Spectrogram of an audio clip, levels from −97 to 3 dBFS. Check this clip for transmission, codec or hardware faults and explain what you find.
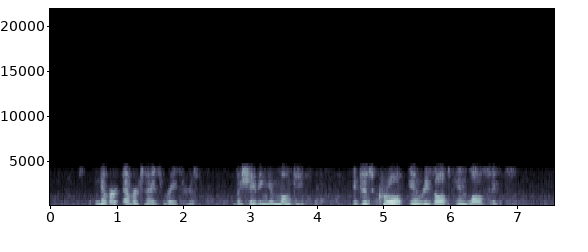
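The clip shows one codec fault, present for its whole length.

Opus voice compression runs throughout. The SILK speech coder cuts the band to narrowband, leaving nothing above 4.4 kHz, and quantises the excitation coarsely, which fits a bitrate of about 8 kbps. The speech sounds muffled, hoarse and slightly robotic. That grainy, buzzy roughness, not mere dullness, separates it from a plain low-pass filter.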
